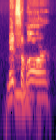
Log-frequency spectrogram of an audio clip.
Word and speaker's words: Midsommar: Is it Midsummer? Midsommar? Yeah. Midsommar.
